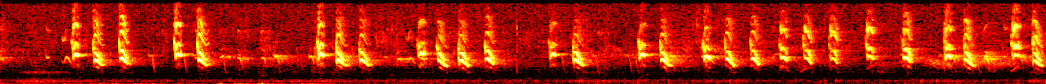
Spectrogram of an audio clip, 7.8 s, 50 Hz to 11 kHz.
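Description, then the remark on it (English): A baby bird's begging calls: rapid, insistent high chirps repeated over and over, the baby sitting right next to an adult male bird at a water hole at 7:20, with a low outdoor rumble underneath. “I'm sitting right down at the water, and this is a begging baby sitting right next to a male.”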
